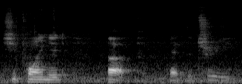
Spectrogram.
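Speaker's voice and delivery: ordinary delivery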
